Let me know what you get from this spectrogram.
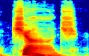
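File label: "charge", English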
